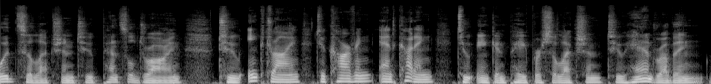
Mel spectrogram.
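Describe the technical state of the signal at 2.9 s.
At 2.9 s the speech sits inside a section at the wrong speed. It runs from 2.39 s to 4.63 s. Here the audio plays about 1.32 times faster than it was recorded. Speed and pitch rise together, so the voice jumps up by about five semitones and sounds high and hurried. The likely cause is the section being replayed or resampled against the wrong clock. Normal speed and pitch return abruptly at 4.63 s.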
